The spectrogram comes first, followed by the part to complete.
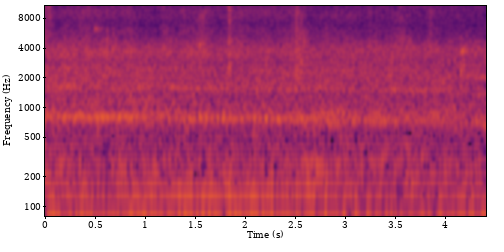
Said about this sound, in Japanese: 大阪に停まります到着の際には列車が揺れますのでつり革や手すりなどをお持ちください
